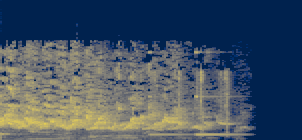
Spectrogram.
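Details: Greater green leafbird in a simulated singing contest pours out rapid, high twittering chatter for about two and a half seconds over a steady whistled tone and faint voices, then the sound cuts to silence.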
